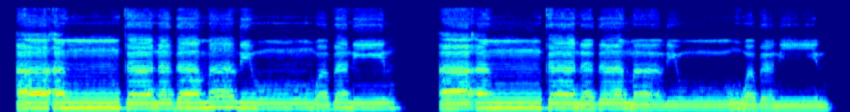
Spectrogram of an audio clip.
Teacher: Jadi bacaannya kayak menambahkan alif sehingga dibaca dengan mad tabi'i · Ang jangan terlalu panjang, hanya dua harokat saja.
